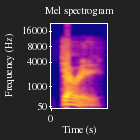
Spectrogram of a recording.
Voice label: "derry", American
